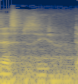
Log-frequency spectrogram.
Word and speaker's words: Esposito: Esposito. – Oh, he is, yeah. It is Esposito.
